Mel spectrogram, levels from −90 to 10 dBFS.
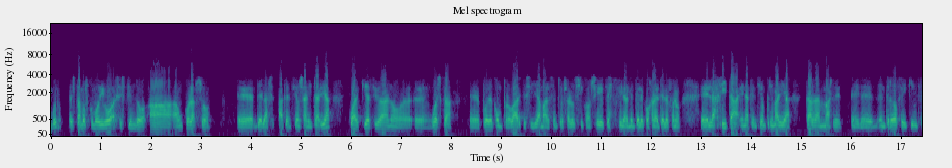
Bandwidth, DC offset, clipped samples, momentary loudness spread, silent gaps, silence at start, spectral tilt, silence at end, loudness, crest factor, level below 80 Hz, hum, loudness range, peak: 6.2 kHz; under 0.1%; under 0.1%; 8 LU; 0.26-0.31 s, 3.26-3.35 s, 15.00-15.05 s; 0 s; -3 dB/octave; 0 s; -32 LUFS; 14 dB; -68 dBFS; none; 2 LU; -18 dBFS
